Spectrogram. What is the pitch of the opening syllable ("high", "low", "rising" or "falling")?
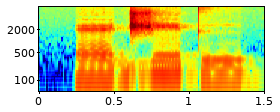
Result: low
